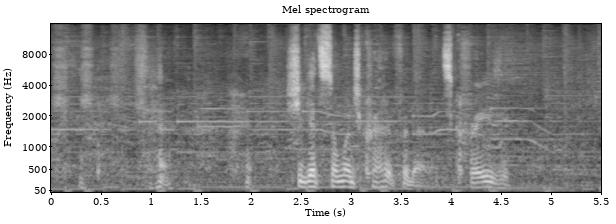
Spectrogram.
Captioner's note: Drew chuckling; laughs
